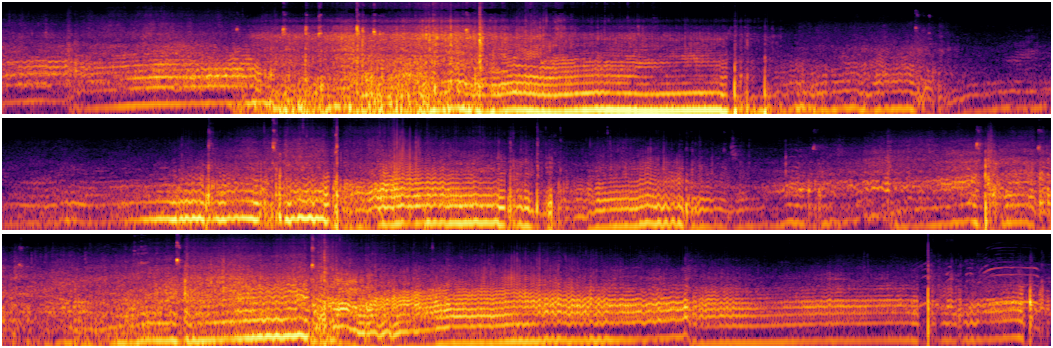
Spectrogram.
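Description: Ford Focus RS WRC rally car's turbocharged engine revving hard, its pitch climbing and dropping again and again with gear changes, swelling loud as the car passes and fading between passes, with tyres on loose gravel.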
